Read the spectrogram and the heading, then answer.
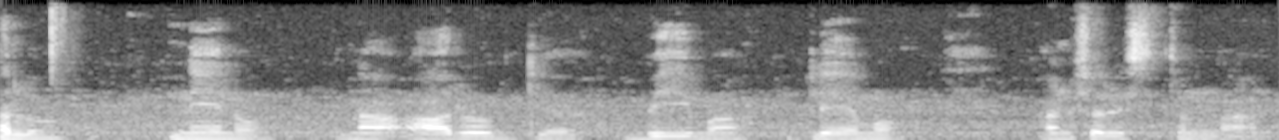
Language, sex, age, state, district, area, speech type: Telugu, male, 18-30, Andhra Pradesh, N T Rama Rao, urban, read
